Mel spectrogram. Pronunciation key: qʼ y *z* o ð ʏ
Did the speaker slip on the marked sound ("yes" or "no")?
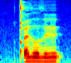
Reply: yes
